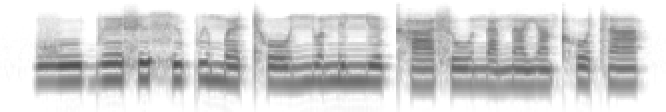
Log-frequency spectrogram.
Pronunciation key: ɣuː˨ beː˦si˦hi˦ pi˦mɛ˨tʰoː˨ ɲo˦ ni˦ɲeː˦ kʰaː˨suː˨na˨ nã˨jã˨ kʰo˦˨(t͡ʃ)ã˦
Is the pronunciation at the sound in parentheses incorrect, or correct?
incorrect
